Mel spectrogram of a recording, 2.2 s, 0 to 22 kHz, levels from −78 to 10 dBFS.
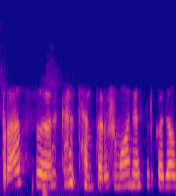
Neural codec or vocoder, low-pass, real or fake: autoencoder, 48 kHz, 128 numbers a frame, DAC-VAE, trained on Japanese speech; 14.4 kHz; fake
